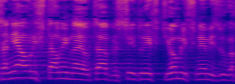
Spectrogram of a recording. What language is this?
Hebrew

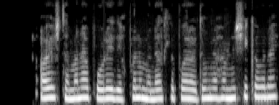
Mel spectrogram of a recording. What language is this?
Pashto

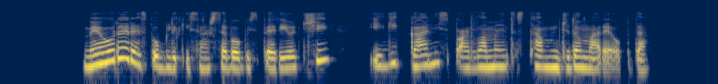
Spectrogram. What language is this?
Georgian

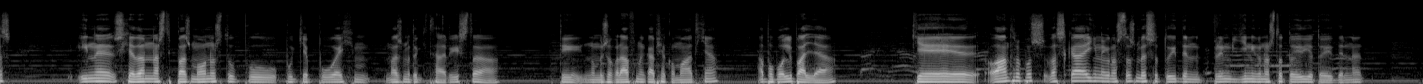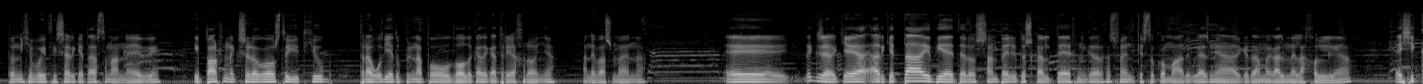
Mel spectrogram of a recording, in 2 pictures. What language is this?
Greek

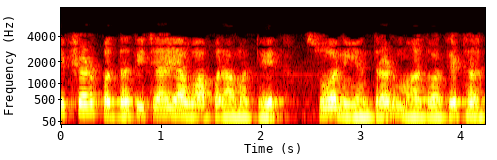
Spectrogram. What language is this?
Marathi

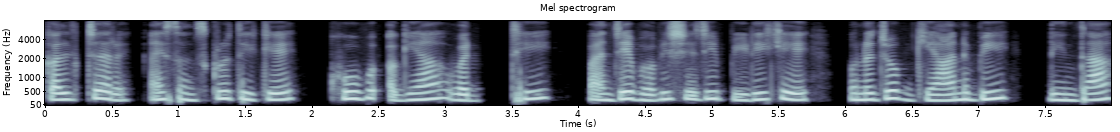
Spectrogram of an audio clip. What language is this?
Sindhi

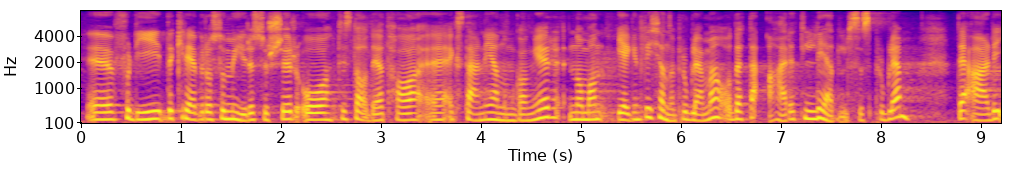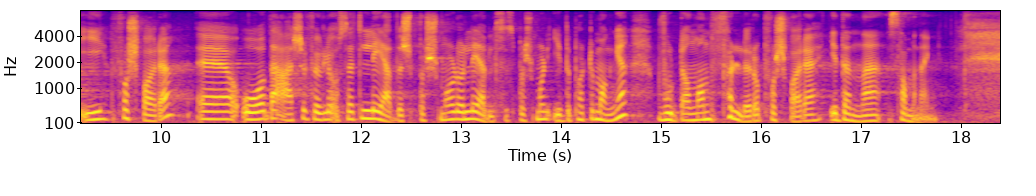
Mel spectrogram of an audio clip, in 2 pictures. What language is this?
Norwegian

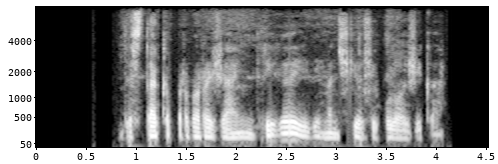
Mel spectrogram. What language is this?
Catalan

